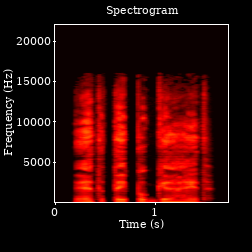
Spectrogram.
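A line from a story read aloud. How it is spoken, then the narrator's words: Sighing. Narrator (Russian): вздохнул я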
